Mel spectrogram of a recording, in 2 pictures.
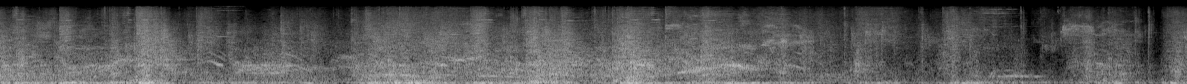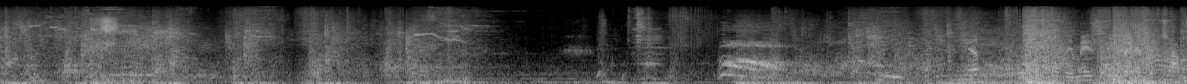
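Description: Magic blasts and hits crackle and boom in a fast-paced fight.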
